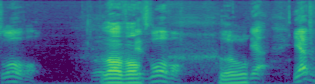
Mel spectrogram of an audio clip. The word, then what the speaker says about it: Louisville: Louisville oh wait no we can't call it Louisville it's lovel lovel lovel whoo you have to pronounce it with this little a little vowels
